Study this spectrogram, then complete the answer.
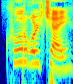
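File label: "kul", ergative plural, Archi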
